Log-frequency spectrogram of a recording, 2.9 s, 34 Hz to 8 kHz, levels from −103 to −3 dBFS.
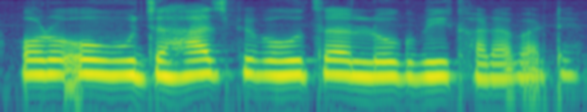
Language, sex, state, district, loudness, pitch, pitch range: Hindi, female, Bihar, East Champaran, -13 LUFS, 210 Hz, 195-215 Hz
